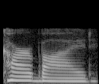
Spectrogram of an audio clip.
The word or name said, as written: carbide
